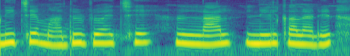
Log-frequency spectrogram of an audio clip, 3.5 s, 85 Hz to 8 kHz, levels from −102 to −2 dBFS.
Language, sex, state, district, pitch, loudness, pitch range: Bengali, female, West Bengal, Cooch Behar, 245 Hz, -13 LUFS, 235-255 Hz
